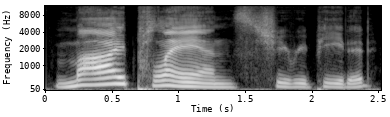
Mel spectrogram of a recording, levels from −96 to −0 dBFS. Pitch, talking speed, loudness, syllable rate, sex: 170 Hz, 95 wpm, -16 LUFS, 2.6 syllables/s, female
